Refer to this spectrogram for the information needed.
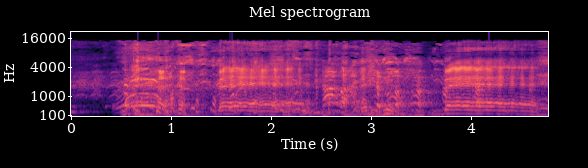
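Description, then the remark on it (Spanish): A person imitates a horse's neigh with their voice: several loud, quavering whinny-like bursts over nearly five seconds, the pitch wobbling up and down. “No, güey, es que mira, tú lo hiciste como caballo, güey.”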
